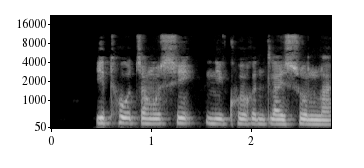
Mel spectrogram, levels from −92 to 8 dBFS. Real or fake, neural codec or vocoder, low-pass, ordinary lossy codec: real; none; 10.8 kHz; MP3, 96 kbps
